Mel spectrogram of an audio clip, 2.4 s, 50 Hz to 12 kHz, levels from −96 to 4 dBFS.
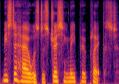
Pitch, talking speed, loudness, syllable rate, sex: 170 Hz, 125 wpm, -16 LUFS, 4.4 syllables/s, female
